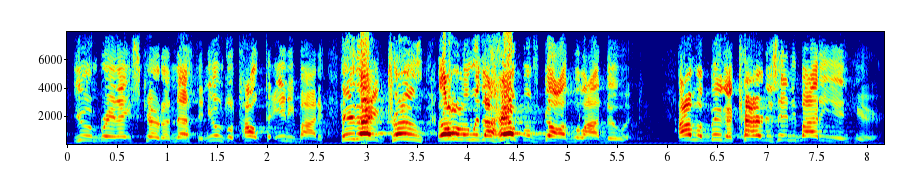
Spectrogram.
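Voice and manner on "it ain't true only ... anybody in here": loud preacher's cry; full-force preaching. Real, not acted. Preacher denies he is fearless, in a loud preaching shout. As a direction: shout the denial from the pulpit.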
